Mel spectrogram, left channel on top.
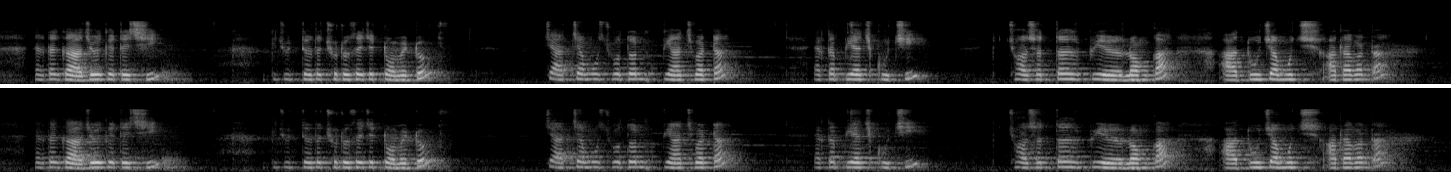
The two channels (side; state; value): both; normal; correlation 0.77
